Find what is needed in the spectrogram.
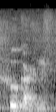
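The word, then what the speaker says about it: Hoegaarden: using a hoo garden who garden not hogan is pronounced who garden octo glass and we'll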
